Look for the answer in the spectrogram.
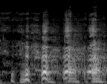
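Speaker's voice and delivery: a sudden burst of high, loud laughter. Real, not acted. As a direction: laugh out at the irony of it. Laughing at the broom irony.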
